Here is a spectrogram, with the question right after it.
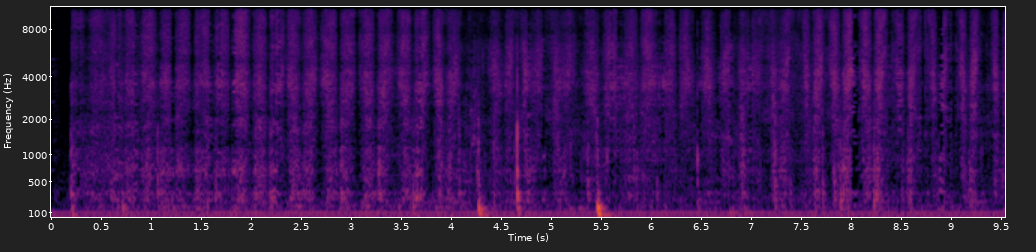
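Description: A black leather Scotch Grain wingtip dress shoe, hollow with a wooden shoe tree inside and resting on a desk mat, is brushed back and forth with a wooden-backed horsehair brush. Steady, rhythmic bristly rubbing strokes carry a bright hiss over a constant low hum. A few sharper knocks stand out near the middle.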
